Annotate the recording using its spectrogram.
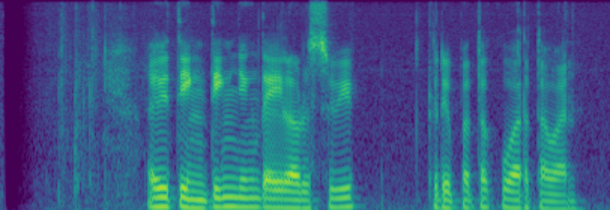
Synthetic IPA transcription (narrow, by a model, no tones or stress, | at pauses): ʔajut̪iŋt̪ɪŋd͡ʒɨŋt̪ailɔrswif | kəɾipɔt̪ɔkuwart̪awan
